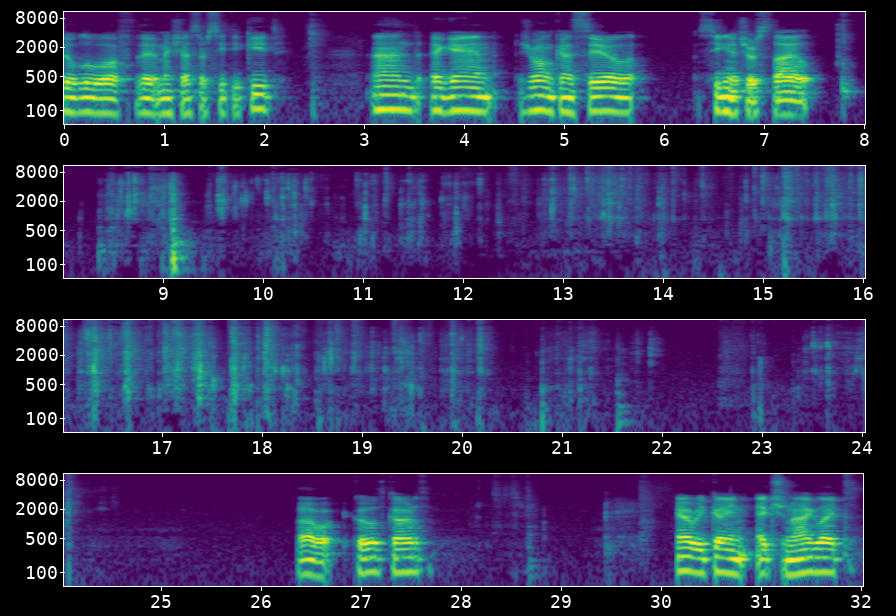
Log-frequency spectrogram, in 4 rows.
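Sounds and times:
card pack wrapper tearing and crinkling: 8.4s - 22.0s, 22.8s - 24.4s.

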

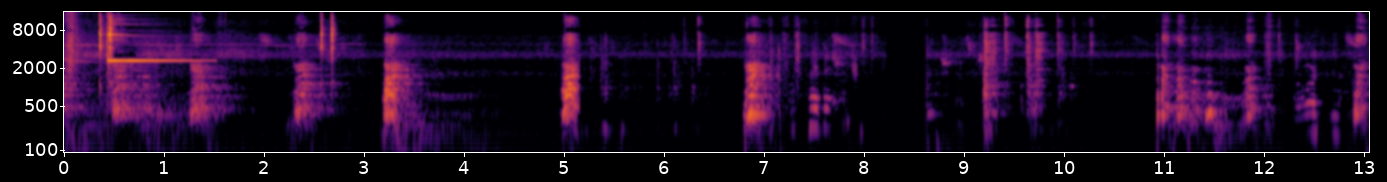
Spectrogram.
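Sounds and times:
dog barking: 0.5s - 1.7s, 2.3s - 3.6s, 5.0s - 5.2s, 6.8s - 7.2s, 10.9s - 12.2s
sharp clicks: 2.5s - 2.8s.

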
